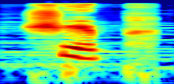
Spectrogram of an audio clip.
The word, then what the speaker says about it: ship: sheep in the field these words can if you're not careful sound very similar four is the ship where are the Sheep ship is got a short eye we have to have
